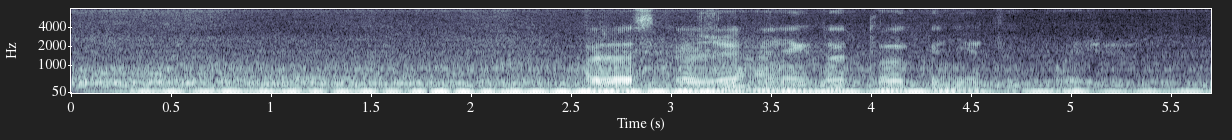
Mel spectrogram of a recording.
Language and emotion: Russian, neutral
